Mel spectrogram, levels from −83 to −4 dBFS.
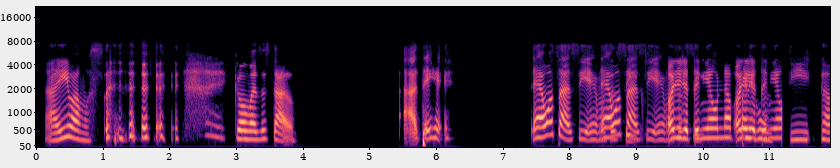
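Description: From 8.44 s to 11.18 s a doubled audio track appears: a second copy of the speech, about 5 dB quieter, runs about a second behind, likely from a slower capture path. Unlike an echo or reverb, it has no decay or room colour and starts and stops abruptly.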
